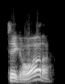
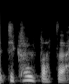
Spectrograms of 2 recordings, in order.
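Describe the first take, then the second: First: "Te Kawara" anglicised as "take-a-wara", loud; mispronounced place name. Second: "Te Kaupata" said "te koh-fa-ta", softer and higher; proper Māori pronunciation. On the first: Barman puzzled by auntie's question, "Te Kawara" mispronounced. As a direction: say "Te Kawara" like a local mangling the Māori. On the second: Auntie answering the barman, "Te Kaupata" pronounced properly. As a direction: say "Te Kaupata" gently with Māori vowels and soft f. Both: Retold or imitated.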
